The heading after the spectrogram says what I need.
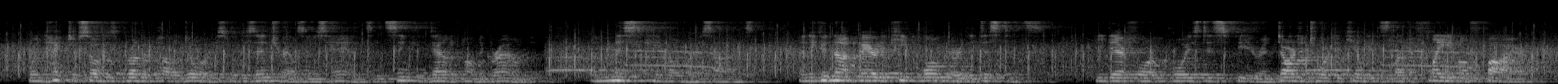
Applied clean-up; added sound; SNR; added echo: none; Applause / Crowd / Cheering; 8 dB; reverberation time 1.2 s.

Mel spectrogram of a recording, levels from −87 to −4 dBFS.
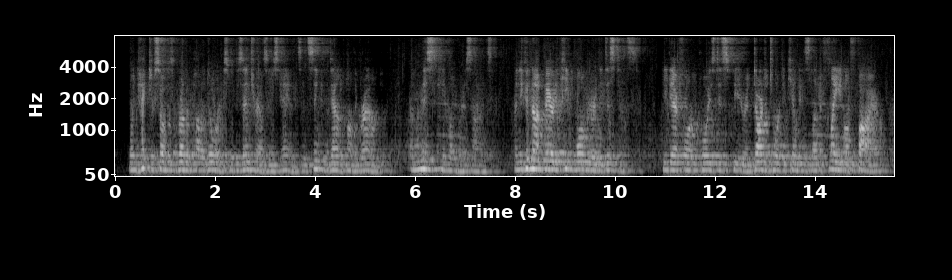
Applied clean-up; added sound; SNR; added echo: neural separator model SepFormer DNS4.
